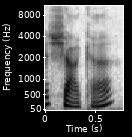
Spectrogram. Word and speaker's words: Szczotka: Well, speaking of love, this next couple we have, Mike and Rita Szczotka, rhymes with vodka.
